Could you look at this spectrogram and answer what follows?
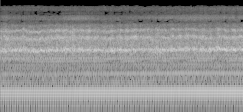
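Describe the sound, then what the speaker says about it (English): A car in BeamNG spins donuts in second gear with its tires smoking, giving a steady, loud tire squeal over a constant engine drone that holds without a break. "Donuts! Freaking smoked them tires"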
